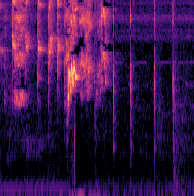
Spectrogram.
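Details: Javan myna under training to sing, giving raspy, noisy chatter notes in a rapid run that ends in a sharp squeak, followed by scattered dry clicks and taps and a low background hum.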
